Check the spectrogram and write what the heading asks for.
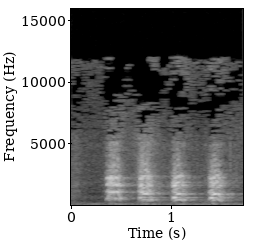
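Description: A dog named Peanut gives four evenly spaced, whiny barks, fairly loud, with a faint whimpering edge to each and a low steady hum behind them.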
